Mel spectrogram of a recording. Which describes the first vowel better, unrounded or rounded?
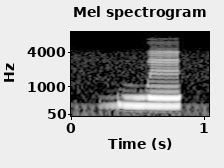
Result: rounded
